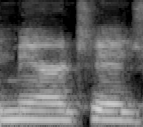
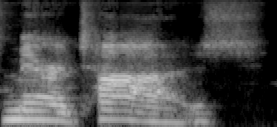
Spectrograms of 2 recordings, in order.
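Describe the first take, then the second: First: It is said to rhyme with heritage. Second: It is said not rhyming with heritage. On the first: The speaker calls it right. "make sure you say Meritage, rhymes with heritage" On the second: The speaker calls it wrong. "the Psalm corrected her and said, I'm sorry, it's Meritage"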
